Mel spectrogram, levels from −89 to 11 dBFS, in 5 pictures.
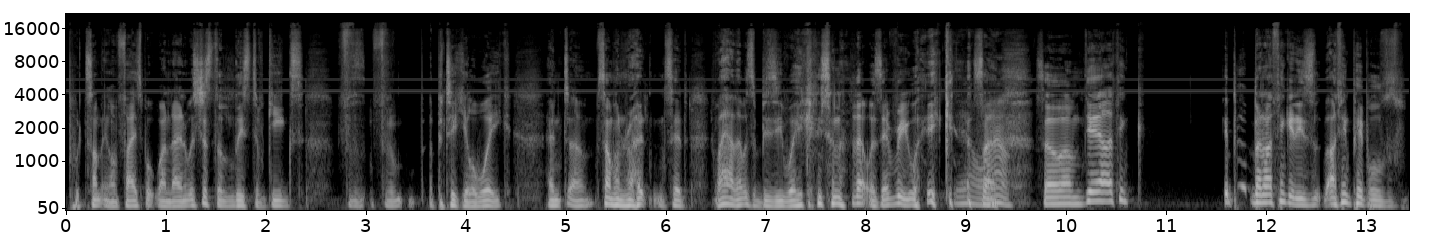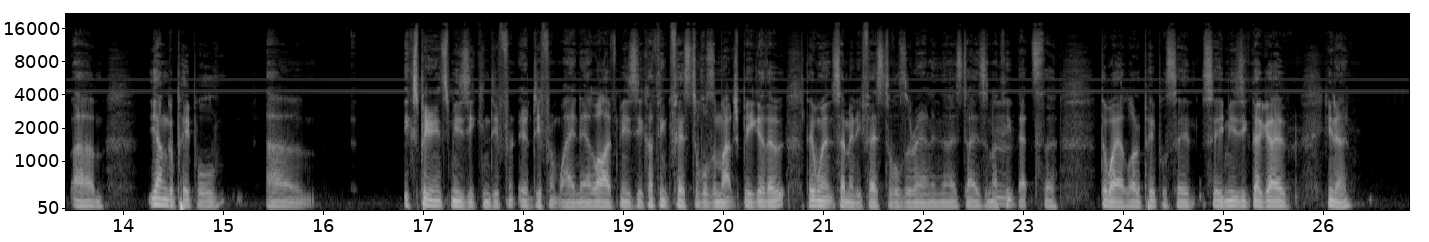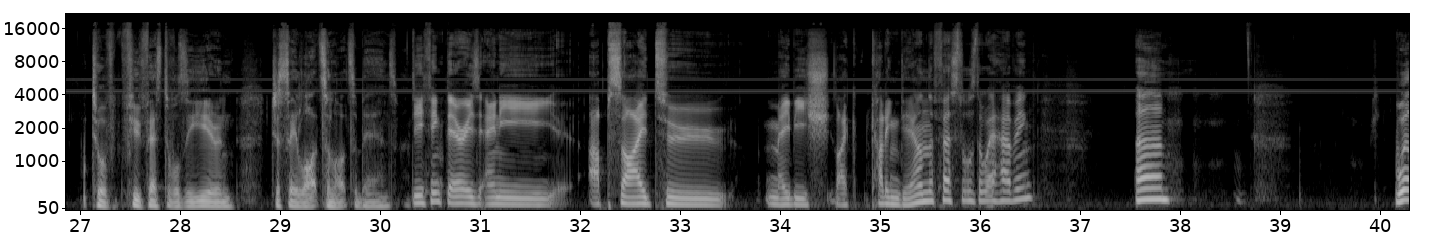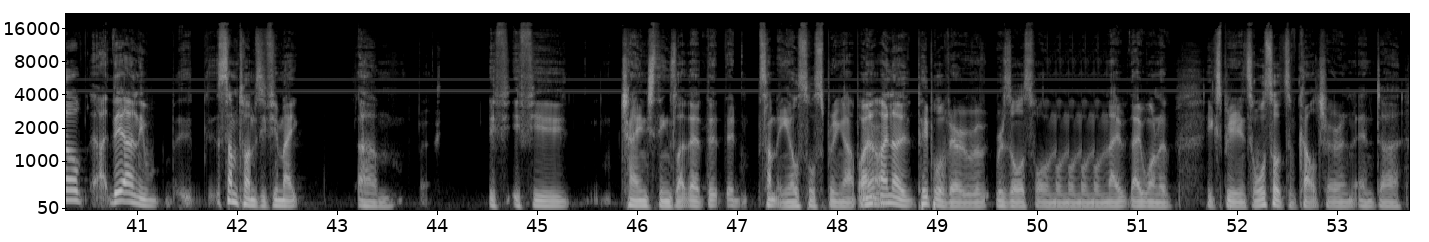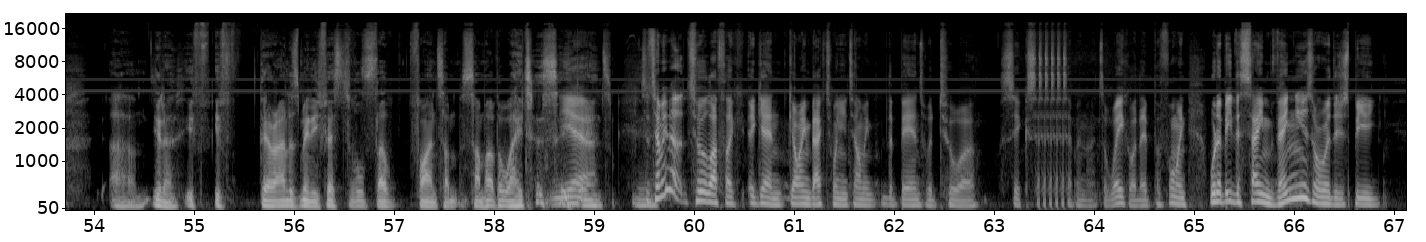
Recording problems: high-pitched whine; faint; throughout; 4.5 kHz, 30 dB below the speech
audio stuttering; at 50 s and at 1:03

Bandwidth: 18 kHz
